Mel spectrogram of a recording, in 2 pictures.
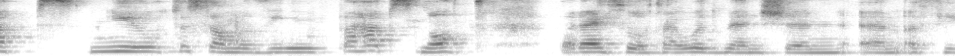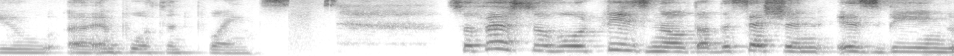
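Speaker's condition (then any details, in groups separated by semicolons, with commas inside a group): No condition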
